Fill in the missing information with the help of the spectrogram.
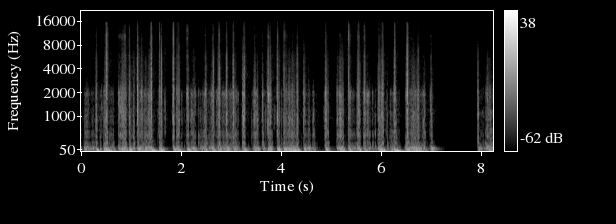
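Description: A thin orange stick scratches rapidly across the small metal mesh microphone grille of a Tascam handheld recorder. The result is dense bursts of crackly, ticking scrapes over a heavy, booming low rumble. The scraping stops for just under a second before starting again at the end.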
